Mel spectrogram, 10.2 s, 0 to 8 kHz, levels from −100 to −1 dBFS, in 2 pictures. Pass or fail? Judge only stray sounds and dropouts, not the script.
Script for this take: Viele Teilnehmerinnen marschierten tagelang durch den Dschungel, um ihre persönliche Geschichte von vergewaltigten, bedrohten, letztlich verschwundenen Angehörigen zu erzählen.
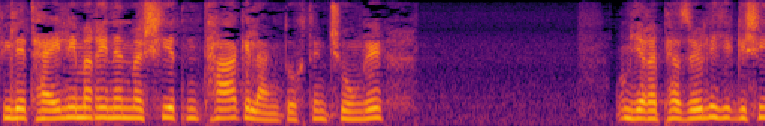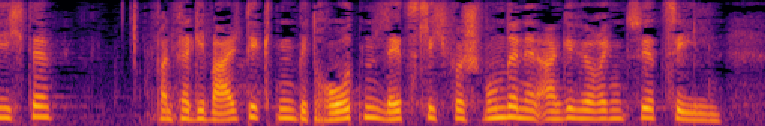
pass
